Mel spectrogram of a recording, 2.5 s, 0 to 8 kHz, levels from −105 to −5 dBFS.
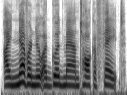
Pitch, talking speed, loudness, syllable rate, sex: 215 Hz, 210 wpm, -16 LUFS, 4.2 syllables/s, female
